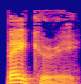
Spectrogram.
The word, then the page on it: bakery: anglais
